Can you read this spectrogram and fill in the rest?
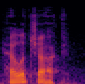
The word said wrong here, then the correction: Hellebuyck: Well, how do you pronounce that? Hellebuyck. Hellebuyck.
